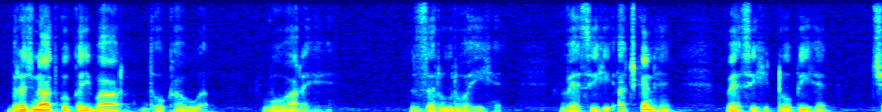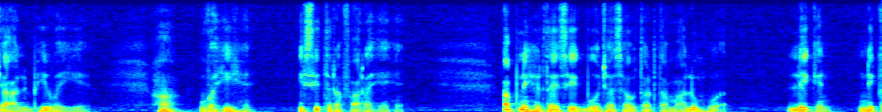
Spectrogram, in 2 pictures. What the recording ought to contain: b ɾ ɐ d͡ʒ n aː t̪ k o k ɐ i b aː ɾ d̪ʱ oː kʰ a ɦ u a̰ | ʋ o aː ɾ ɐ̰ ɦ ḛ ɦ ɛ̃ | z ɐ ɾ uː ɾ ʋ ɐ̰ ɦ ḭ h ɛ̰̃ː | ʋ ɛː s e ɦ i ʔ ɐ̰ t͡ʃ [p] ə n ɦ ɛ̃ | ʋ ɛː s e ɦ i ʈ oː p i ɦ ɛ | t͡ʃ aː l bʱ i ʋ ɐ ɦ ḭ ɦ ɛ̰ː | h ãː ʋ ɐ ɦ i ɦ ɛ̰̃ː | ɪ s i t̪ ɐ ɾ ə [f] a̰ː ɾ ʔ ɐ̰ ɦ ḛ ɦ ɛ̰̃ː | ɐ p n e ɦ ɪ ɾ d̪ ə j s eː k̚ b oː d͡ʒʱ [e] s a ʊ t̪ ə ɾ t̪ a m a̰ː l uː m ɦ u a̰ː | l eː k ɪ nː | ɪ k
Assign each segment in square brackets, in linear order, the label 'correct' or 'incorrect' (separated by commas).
incorrect, correct, incorrect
